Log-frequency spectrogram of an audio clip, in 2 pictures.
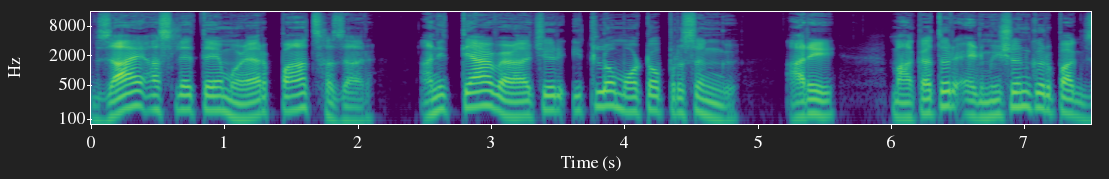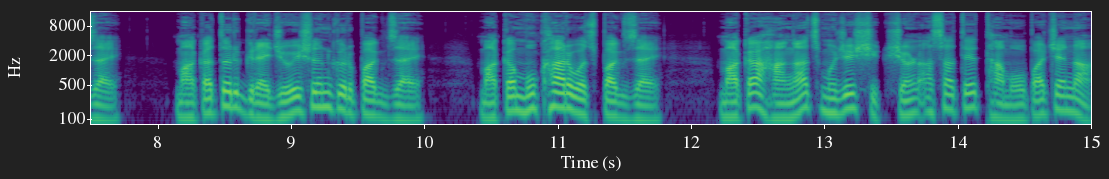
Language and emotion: Goan Konkani, neutral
